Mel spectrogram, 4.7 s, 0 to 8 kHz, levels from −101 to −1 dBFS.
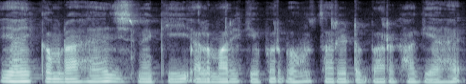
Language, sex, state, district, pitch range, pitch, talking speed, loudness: Hindi, male, Jharkhand, Deoghar, 95-105 Hz, 100 Hz, 180 wpm, -21 LUFS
